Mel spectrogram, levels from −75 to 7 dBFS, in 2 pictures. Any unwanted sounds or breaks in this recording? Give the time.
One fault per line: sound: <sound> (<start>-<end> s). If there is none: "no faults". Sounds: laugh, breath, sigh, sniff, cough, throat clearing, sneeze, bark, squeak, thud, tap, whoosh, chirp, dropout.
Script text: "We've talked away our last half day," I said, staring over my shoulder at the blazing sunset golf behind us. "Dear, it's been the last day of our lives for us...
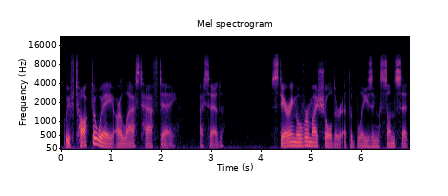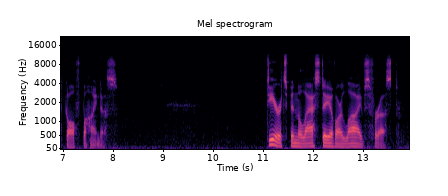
sound: dropout (13.5-13.6 s)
